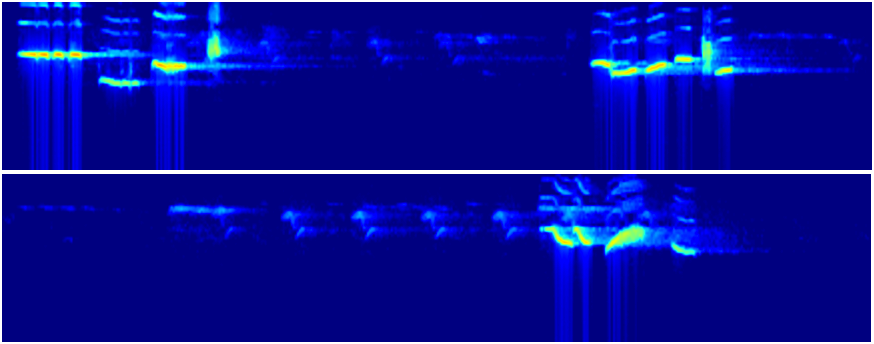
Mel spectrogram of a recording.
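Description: Wild birds calling in woodland: quick high chirps and whistles in three bunches, at the start, about four seconds in and about nine seconds in, with faint chirps between.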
